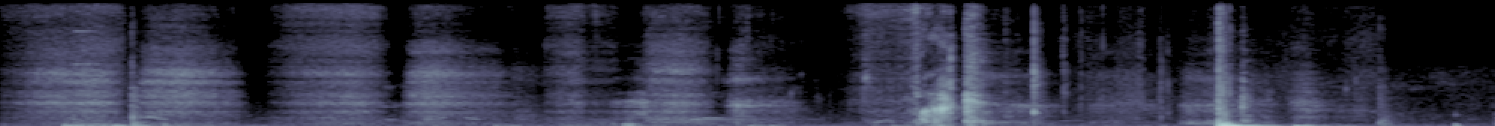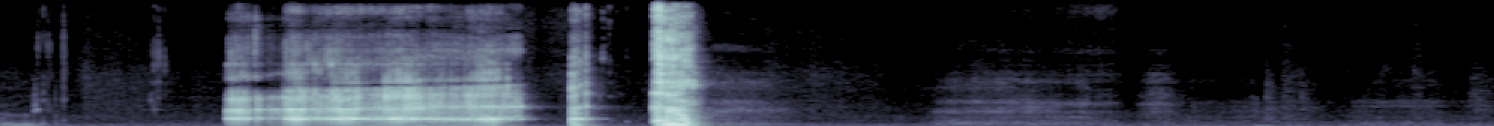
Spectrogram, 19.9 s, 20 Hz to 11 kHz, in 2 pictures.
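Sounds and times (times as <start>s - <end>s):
man belching: 11.5s - 14.7s.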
